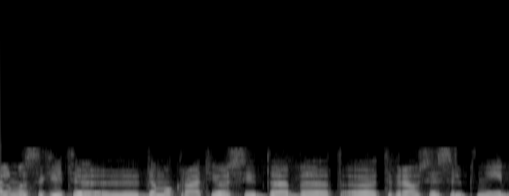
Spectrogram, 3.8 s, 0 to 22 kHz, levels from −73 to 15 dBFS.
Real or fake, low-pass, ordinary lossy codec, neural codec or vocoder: real; 5.4 kHz; AAC, 32 kbps; none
